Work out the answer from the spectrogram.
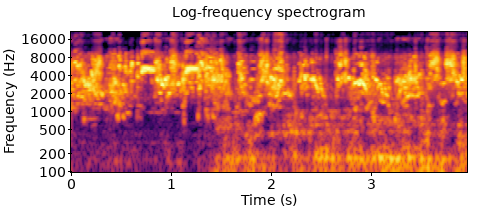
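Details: Colourful budgerigars, a breeding pair, give clear whistled chirps over continuous twittering; a low background hum comes in partway through.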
